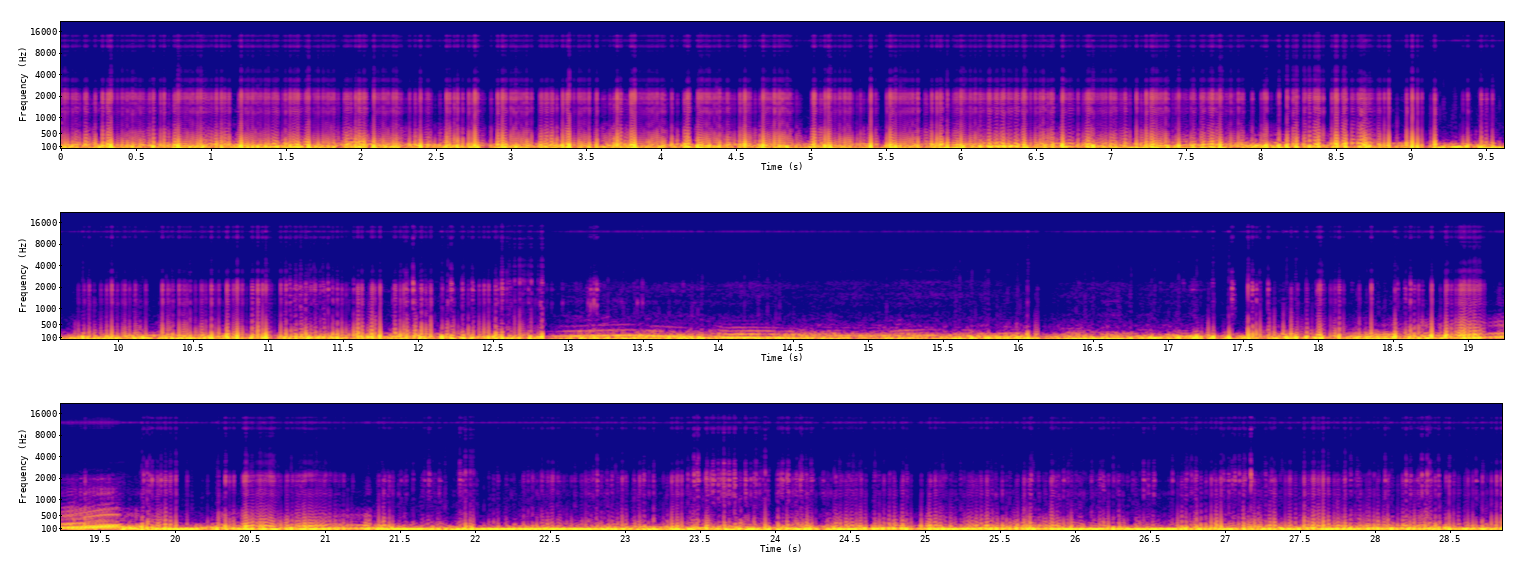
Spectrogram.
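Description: Subaru Impreza STI's turbocharged flat-four engine heard from the rear of the car, running through its exhaust. A few rising revs come past the middle, then a steady low drone as the car drives off over snow for the last third.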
